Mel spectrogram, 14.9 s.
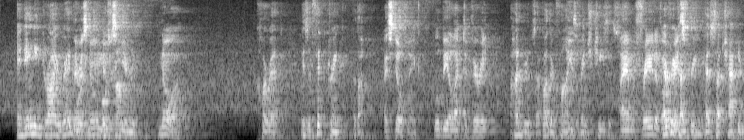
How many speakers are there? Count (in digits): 2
